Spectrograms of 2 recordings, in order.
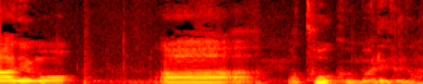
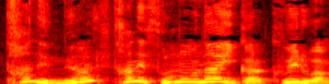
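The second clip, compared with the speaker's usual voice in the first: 食レポ; 6 semitones higher than usual. Pretend. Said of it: "これ食レポの勉強にもなるからね".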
